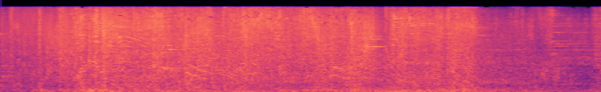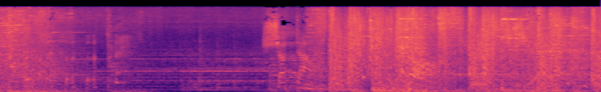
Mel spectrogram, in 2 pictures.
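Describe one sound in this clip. Game spell effects whoosh, crackle and clash in a busy fight.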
